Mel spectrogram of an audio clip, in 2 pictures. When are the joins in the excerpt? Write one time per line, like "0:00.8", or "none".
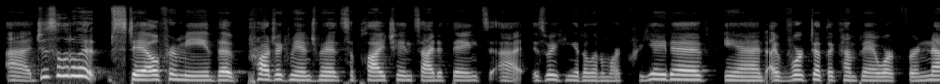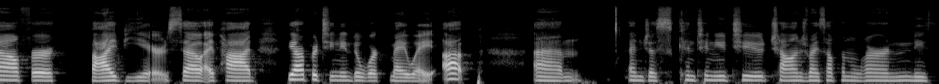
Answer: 0:07.1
